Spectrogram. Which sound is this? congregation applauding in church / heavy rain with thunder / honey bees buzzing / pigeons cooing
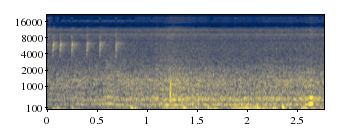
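honey bees buzzing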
